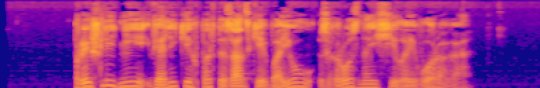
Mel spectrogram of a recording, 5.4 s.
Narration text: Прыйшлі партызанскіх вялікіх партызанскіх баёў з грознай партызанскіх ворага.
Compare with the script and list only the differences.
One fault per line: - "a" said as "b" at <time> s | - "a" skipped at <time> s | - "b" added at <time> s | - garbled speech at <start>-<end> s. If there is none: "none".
- "партызанскіх" said as "дні" at 1.2 s
- "партызанскіх" said as "сілай" at 3.9 s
